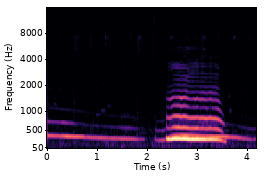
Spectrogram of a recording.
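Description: People's voices singing long, drawn-out "ooo" notes, each sliding slowly down in pitch, with a second voice joining over the first about two seconds in.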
